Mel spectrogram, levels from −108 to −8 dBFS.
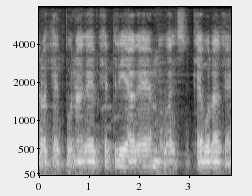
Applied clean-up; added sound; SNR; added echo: neural separator model SepFormer DNS4.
